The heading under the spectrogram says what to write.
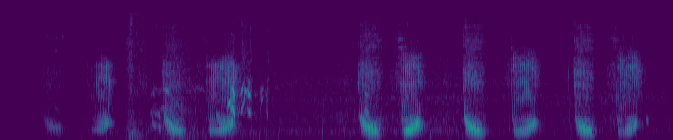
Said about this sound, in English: That's impressive. No, I think my older sister can finally fart too.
